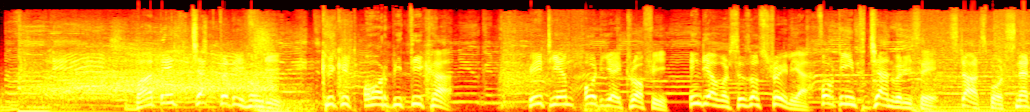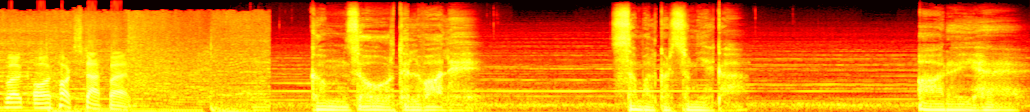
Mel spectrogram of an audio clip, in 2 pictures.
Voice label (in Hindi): Hindi Promo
